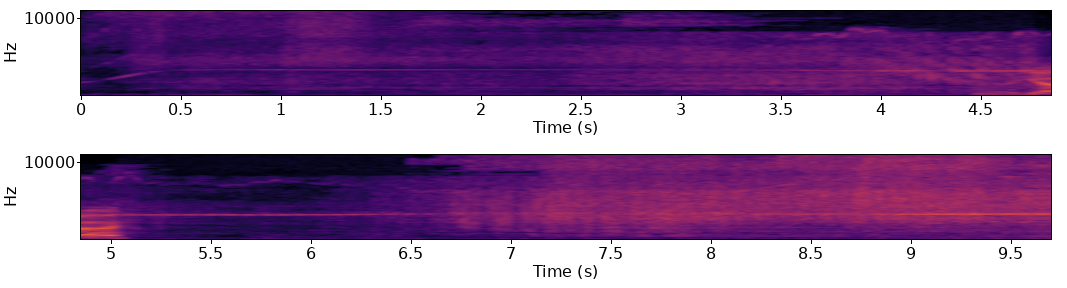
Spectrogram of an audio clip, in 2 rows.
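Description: An F07 UH-1D Huey RC helicopter with a brushless motor spins up for takeoff, a thin electric whine rising in pitch and growing louder beneath a voice, with a short rattling burst midway.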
